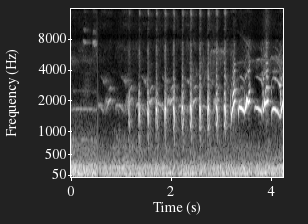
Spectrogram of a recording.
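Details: Rufous-bellied thrush singing at a backyard bird feeder in Brazil: a fast run of identical sharp notes, about five per second, then melodious warbled, rising and falling phrases, with a low rumbling background.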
